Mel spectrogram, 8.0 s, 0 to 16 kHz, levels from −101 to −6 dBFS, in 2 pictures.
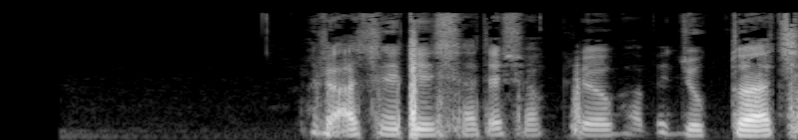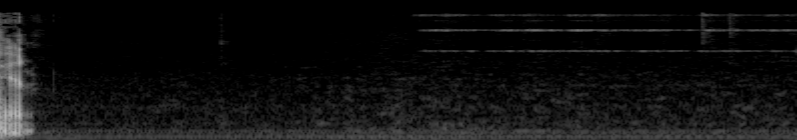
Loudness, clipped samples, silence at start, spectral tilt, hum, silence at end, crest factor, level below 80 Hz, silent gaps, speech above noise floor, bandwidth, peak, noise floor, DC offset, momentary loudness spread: -26 LUFS; under 0.1%; 1.55 s; -5 dB/octave; 50 Hz at -60 dBFS; 3.85 s; 26 dB; -60 dBFS; none; 54 dB; 11.5 kHz; -4 dBFS; -79 dBFS; under 0.1%; 16 LU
